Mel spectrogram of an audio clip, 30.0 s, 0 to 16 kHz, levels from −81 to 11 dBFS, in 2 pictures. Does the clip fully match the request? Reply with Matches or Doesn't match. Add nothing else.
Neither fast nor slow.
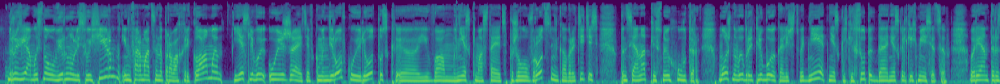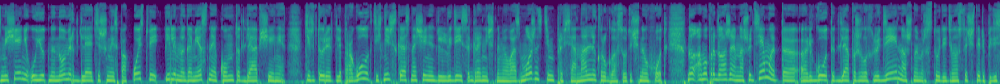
Doesn't match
